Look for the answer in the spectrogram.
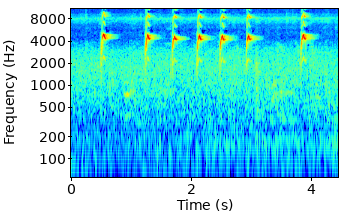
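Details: Bayeman lure call used to attract wild birds: seven sharp, high chirps, each a quick downward-sweeping note ending in a short bright whistle, given at uneven half-second gaps over a quiet background.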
